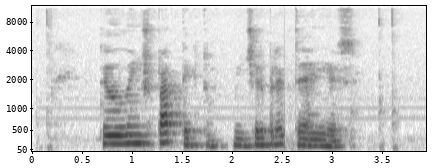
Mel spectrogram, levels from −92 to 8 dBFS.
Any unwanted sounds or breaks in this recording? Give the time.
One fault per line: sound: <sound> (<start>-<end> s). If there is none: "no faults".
sound: dropout (2.5-2.6 s)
